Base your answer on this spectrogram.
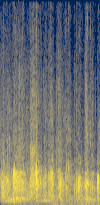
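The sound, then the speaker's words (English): Steady audience applause during an applause break after a joke, a dense crackle of many hands clapping at a moderate level, with no voices standing out above it. “That's applause break on that one.”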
